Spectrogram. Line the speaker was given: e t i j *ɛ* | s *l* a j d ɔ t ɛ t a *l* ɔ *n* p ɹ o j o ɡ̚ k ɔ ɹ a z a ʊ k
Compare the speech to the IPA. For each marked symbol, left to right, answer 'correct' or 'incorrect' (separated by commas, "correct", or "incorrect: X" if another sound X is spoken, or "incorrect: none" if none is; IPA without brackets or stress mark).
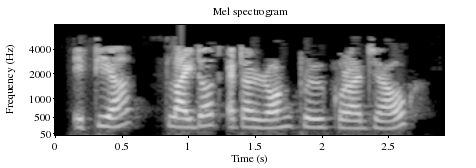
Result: incorrect: a, correct, incorrect: ɹ, incorrect: ŋ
